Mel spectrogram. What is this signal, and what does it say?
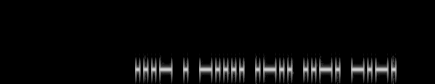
Morse code, heard as a keyed tone, about 30 wpm, 700 Hz. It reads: VE6LFC
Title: DXCC-100 Call Signs - 6 Characters - 30wpm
